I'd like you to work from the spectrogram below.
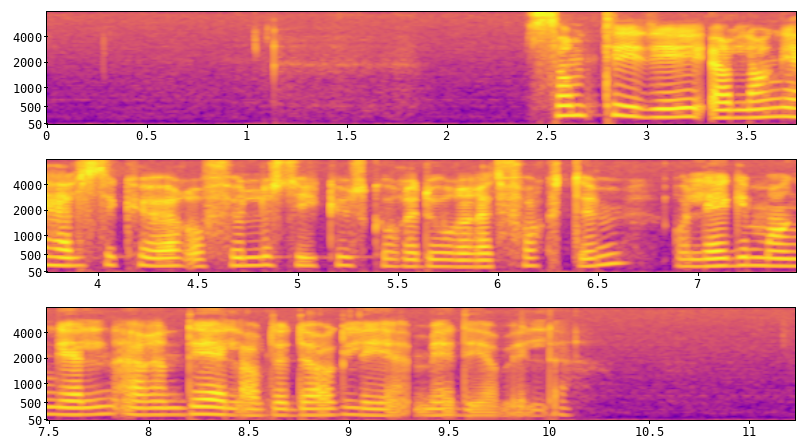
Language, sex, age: Norwegian, female, 48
